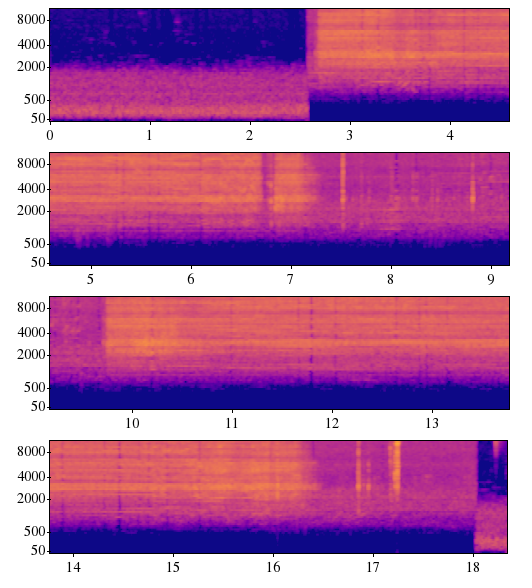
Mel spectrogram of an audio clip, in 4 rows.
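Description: Benchtop drill press driving a 1½-inch (3.8 cm) hole saw through a wooden block: two stretches of steady, high-pitched cutting noise, the first about four seconds and the second about seven, with a short pause between. A few sharp clicks come near the end.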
